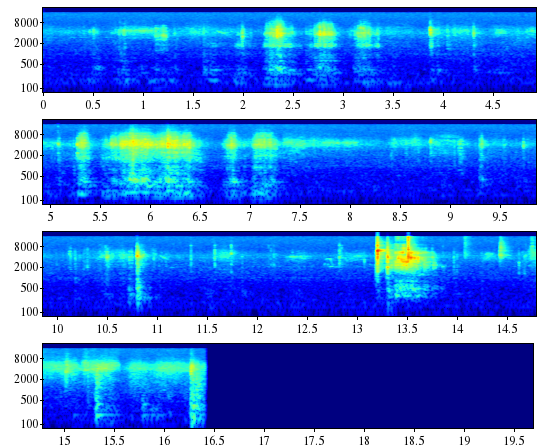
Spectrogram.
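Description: A plastic Lego car being handled and moved about on a wooden tabletop: scattered scrapes, rattles and clicks, loudest about six seconds in and again near thirteen seconds. The sound cuts off to dead silence shortly before the end.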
